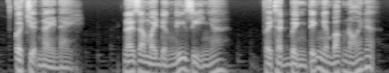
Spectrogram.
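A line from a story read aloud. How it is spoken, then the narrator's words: Hesitant, sighing. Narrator (Vietnamese): Bà Hòa thở dài một hơi rồi ngập ngùng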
